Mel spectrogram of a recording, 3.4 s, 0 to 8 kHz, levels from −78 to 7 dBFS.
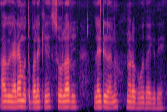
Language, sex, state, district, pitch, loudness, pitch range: Kannada, male, Karnataka, Koppal, 150 Hz, -19 LUFS, 140-150 Hz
